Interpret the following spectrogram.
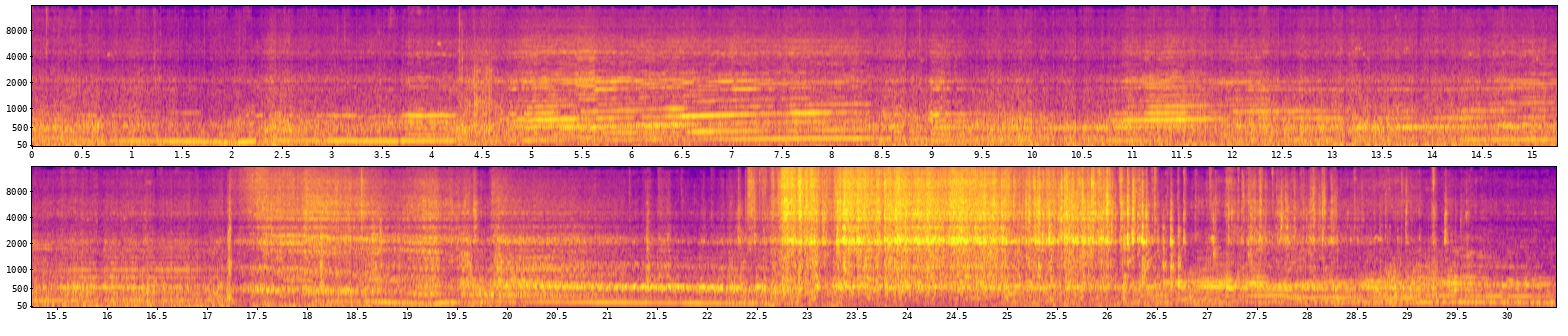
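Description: In-car sound of a Mazda Miata race car's four-cylinder engine at racing speed, its pitch climbing through the gears and falling back. The pitch dips sharply twice, about two seconds in and again near twenty seconds. Past the middle there are a few seconds of harsh rushing noise over the engine.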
